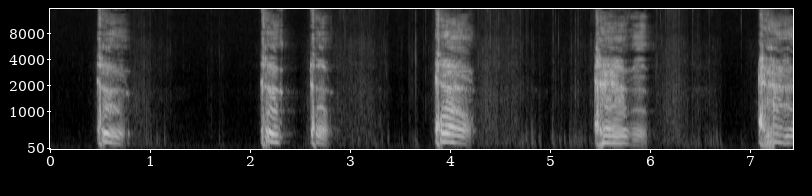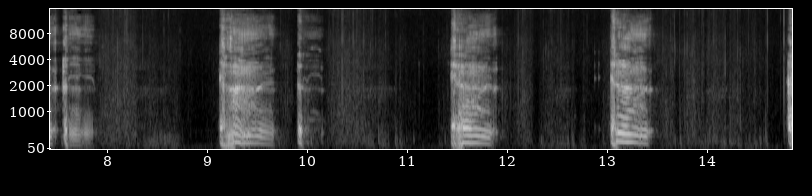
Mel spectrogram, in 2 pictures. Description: Haven’t been able to shake this today. Tired with chest pain.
